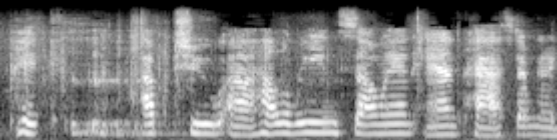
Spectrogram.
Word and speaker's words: Samhain: for uh Halloween she's pretty cool and um sewing sewing Traditions is spelled s-a-m-h-a-i-n but it's pronounced sewin and um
